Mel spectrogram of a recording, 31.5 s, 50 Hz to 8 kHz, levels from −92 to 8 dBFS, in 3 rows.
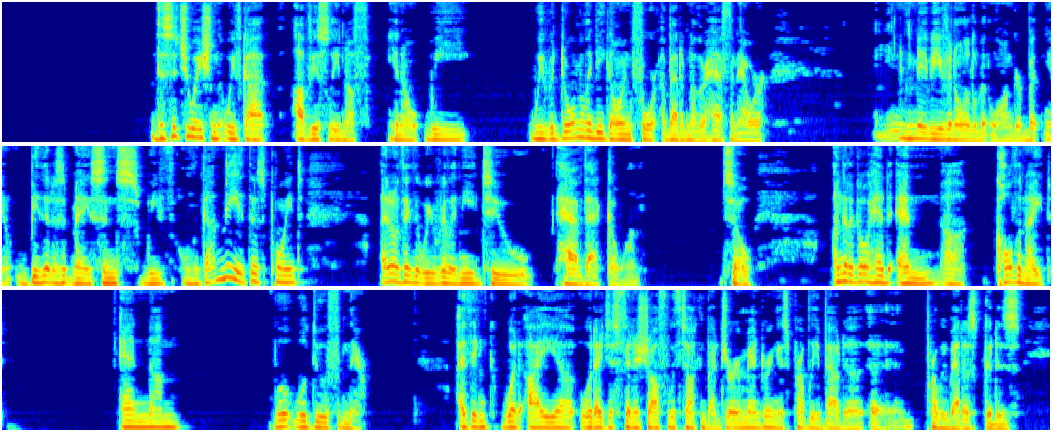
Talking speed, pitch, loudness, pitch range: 185 wpm, 115 Hz, -20 LUFS, 105-135 Hz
